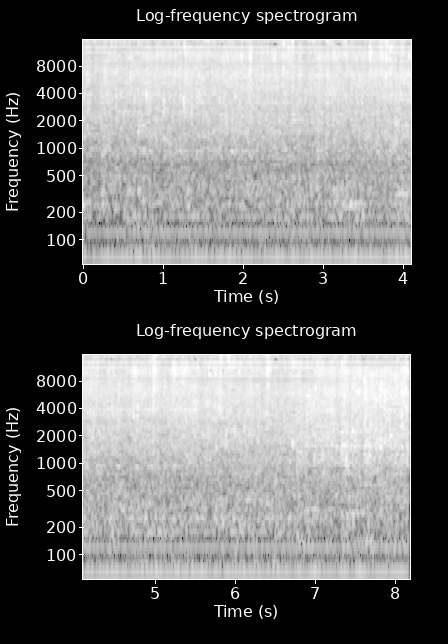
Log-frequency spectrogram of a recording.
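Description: Steady fish-room background of aquarium pumps and running water: an even hiss of moving water over a constant low hum.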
